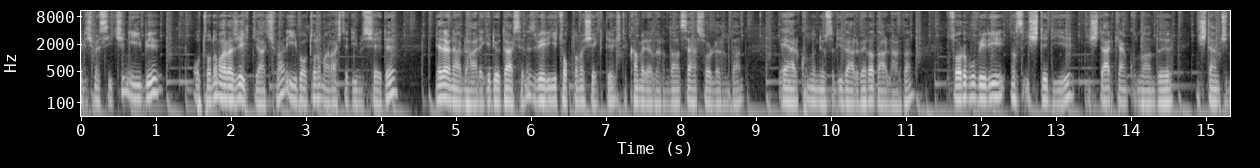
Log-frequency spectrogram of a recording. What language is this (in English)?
Turkish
